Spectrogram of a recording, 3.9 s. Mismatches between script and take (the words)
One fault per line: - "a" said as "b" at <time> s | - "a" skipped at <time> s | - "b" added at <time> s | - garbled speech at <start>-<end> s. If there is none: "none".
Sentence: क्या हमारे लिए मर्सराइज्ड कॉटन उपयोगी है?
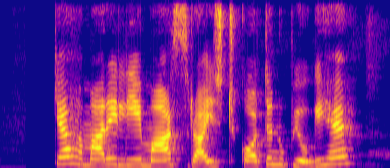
none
